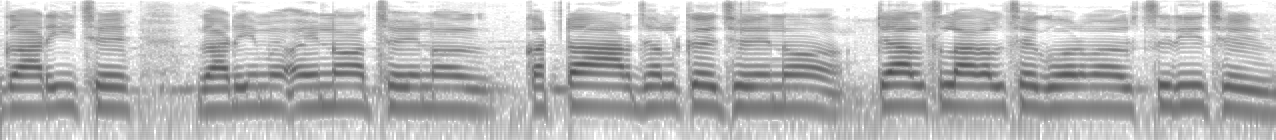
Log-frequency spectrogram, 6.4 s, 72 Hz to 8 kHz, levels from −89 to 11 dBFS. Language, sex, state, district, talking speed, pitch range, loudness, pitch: Maithili, female, Bihar, Saharsa, 140 wpm, 210-225 Hz, -30 LUFS, 215 Hz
